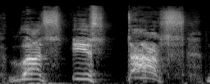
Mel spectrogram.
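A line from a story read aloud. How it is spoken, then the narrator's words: Thundering, raging. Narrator (German): Einer der Direktoren tobt durch die Zimmer, donnernd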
